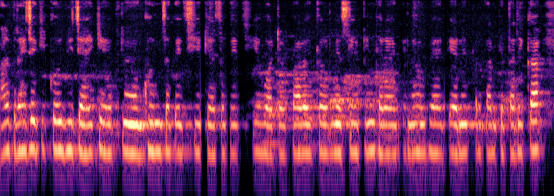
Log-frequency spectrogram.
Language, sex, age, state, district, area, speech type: Maithili, female, 18-30, Bihar, Begusarai, urban, spontaneous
